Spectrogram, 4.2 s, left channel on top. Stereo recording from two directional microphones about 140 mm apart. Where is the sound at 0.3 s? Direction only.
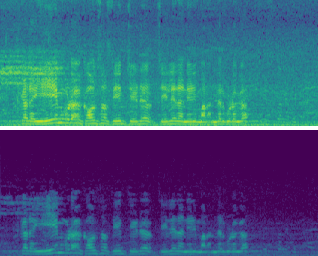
20° right (ahead or behind).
